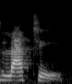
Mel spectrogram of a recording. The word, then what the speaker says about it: LaTeX: talked about latte latex it's pronounced as latte what is the usual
